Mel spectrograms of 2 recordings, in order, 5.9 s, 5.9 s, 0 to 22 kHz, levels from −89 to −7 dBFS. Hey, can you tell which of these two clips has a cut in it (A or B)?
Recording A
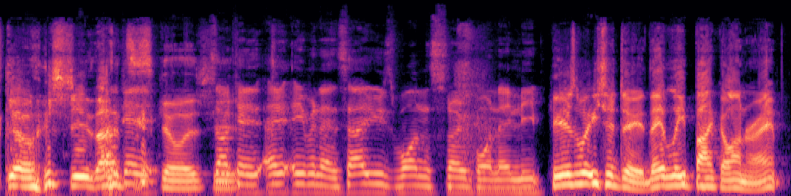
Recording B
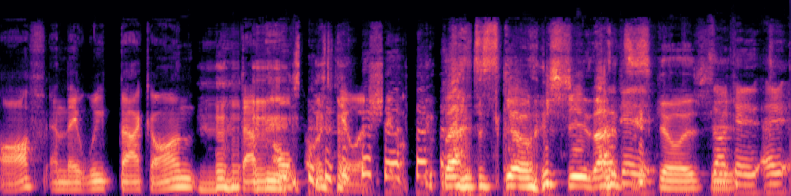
A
